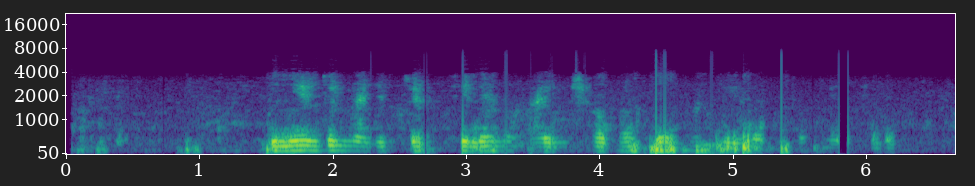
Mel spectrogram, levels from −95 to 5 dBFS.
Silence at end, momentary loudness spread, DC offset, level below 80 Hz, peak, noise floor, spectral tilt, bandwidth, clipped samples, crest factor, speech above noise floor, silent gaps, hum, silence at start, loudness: 0.45 s; 25 LU; under 0.1%; -48 dBFS; -2 dBFS; -52 dBFS; -10.5 dB/octave; 4.1 kHz; under 0.1%; 20 dB; 33 dB; none; none; 0.1 s; -20 LUFS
